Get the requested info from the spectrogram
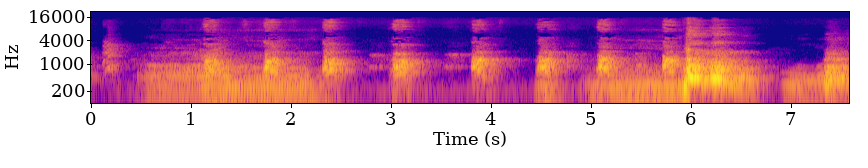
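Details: Six-month-old UKC American Pit Bull Terrier Floki reacting to dogs on a television with a run of short, evenly spaced barks about every half second, mixed with a low growly undertone, one louder bark near the end.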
